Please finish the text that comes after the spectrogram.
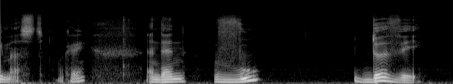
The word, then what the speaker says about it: devez: And then, vous devez. Remember, classic ending for vous here, EZ, but then you pronounce this combination of two letters, E, devez, devez, vous devez.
